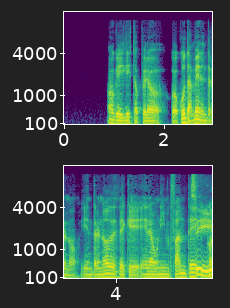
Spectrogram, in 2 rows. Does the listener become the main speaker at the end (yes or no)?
yes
